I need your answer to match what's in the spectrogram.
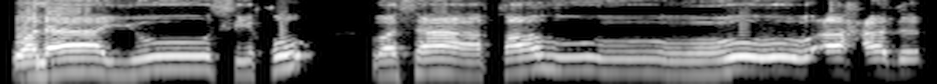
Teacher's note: यू को लंबा करें, काफ के पेश को लंबा नहीं करें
